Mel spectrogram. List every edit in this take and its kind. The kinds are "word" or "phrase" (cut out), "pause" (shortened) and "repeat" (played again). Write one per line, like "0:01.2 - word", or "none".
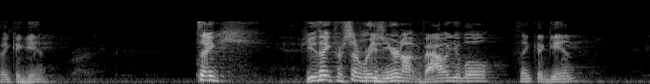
0:02.0 - phrase
0:05.1 - pause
